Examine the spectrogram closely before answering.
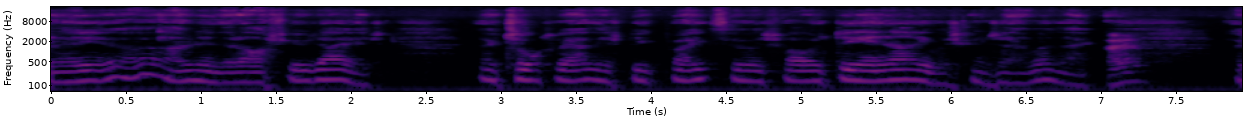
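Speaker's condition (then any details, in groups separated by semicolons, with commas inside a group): Parkinson's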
